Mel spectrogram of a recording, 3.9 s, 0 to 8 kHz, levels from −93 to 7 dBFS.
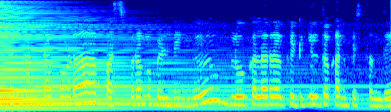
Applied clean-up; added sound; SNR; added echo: none; Keyboard (musical); 1 dB; none.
